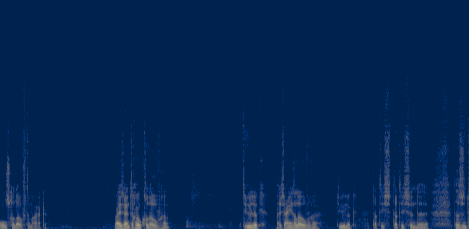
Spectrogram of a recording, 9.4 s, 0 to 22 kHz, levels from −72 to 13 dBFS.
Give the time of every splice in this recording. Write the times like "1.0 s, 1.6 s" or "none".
2.1 s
